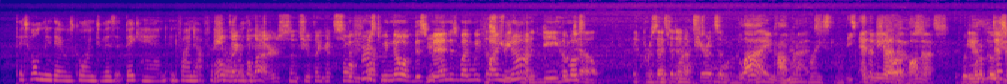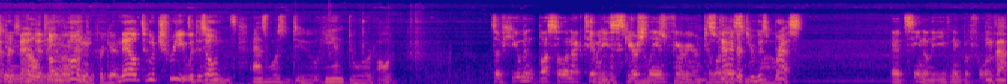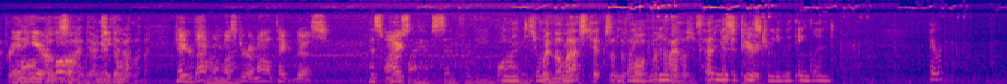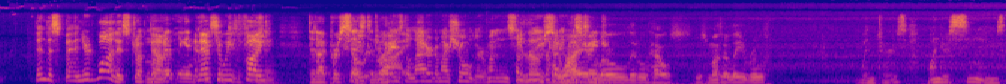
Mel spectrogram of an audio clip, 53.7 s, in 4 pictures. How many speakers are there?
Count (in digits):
8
